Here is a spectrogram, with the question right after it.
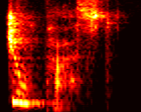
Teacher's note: we won't pronounce the first P so it's jum past in one breath jum past now listen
